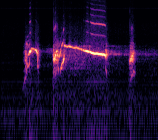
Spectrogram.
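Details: A coyote's threat bark howl: sharp barks then several high-pitched howls and a long, slowly falling howl, threatening an intruder in its territory from about a hundred yards away.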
